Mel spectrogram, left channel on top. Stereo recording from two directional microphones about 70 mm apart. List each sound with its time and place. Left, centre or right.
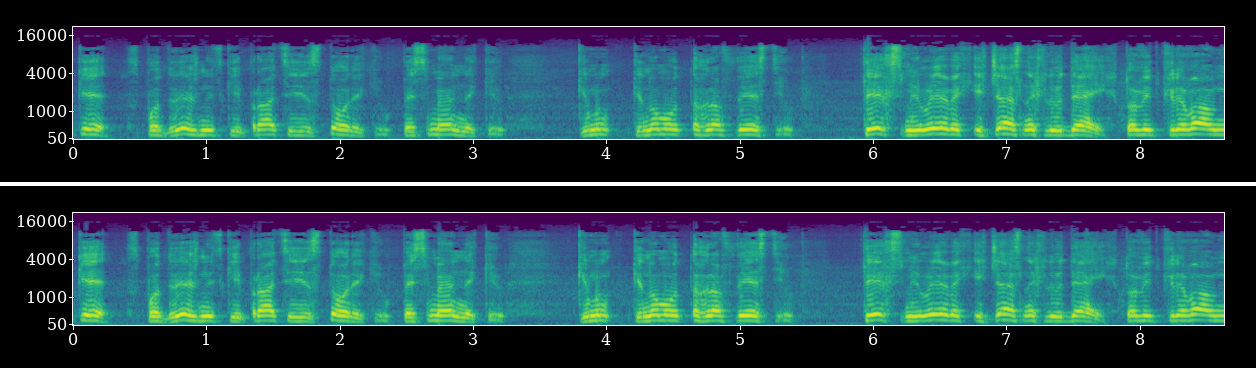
0.0 s speech: right; by 5.4 s centre
5.9 s speech: centre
